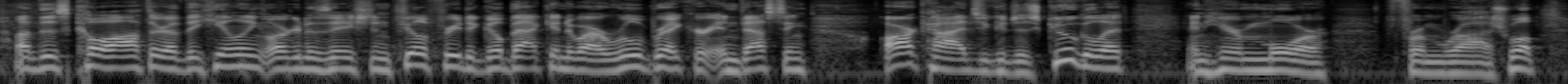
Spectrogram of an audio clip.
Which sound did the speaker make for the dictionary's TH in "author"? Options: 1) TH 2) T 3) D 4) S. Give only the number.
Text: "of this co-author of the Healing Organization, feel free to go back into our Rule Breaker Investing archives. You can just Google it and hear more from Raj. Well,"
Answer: 1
